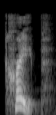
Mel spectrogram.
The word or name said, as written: crape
